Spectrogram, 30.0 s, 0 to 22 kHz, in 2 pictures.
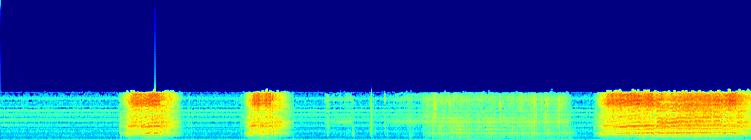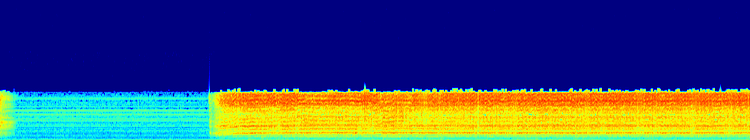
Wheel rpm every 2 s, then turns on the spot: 0, 50, 30, 0, 10, 20, 140, 80, 0, 50, 160, 160, 160, 160, 160.
8-10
